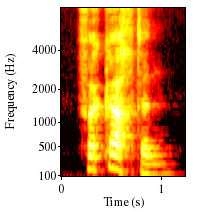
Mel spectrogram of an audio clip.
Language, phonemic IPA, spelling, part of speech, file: Dutch, /vər.ˈkrɑx.tə(n)/, verkrachtten, verb, Nl-verkrachtten.ogg
- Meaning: inflection of verkrachten: 1. plural past indicative 2. plural past subjunctive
